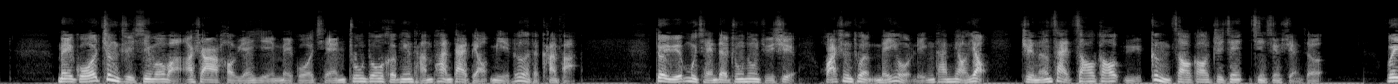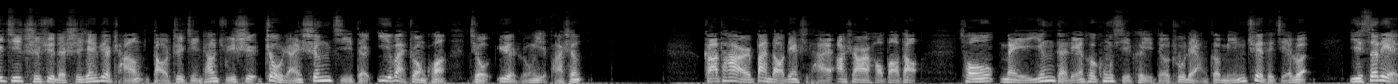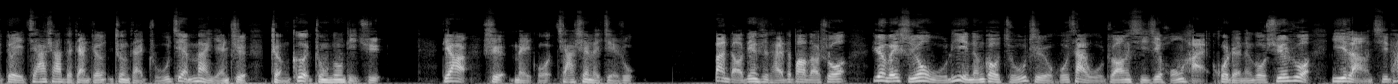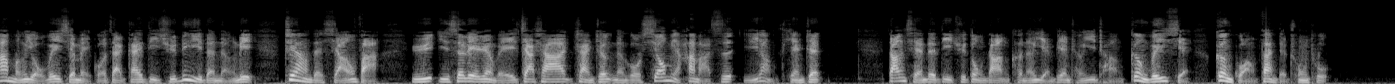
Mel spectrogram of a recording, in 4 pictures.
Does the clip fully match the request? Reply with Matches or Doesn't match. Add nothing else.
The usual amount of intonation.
Matches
